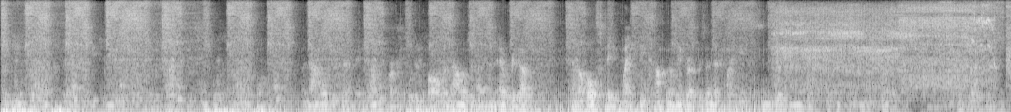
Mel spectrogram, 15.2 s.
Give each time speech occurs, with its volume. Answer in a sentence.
You can hear the speech from 0.0 to 13.6 s, getting louder then quieter; and briefly from 14.2 to 15.1 s.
